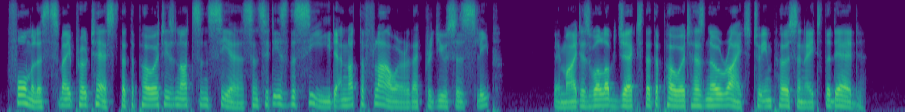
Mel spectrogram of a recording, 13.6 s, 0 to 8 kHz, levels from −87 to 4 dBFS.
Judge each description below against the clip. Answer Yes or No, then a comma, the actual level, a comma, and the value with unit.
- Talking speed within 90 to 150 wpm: No, average, 160 wpm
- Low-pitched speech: Yes, low, 115 Hz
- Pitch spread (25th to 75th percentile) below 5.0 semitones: Yes, average, 4.0 semitones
